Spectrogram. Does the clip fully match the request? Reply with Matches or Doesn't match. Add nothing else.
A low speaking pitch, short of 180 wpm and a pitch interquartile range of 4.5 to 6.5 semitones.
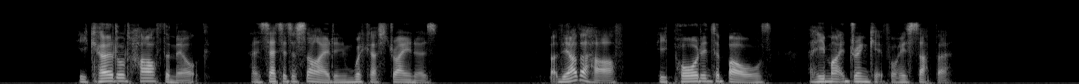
Matches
